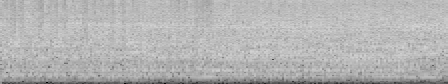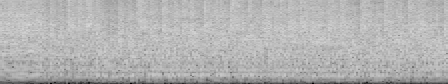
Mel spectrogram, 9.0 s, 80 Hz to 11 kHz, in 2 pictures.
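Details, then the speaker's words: Aprilia RS50 with YZ85 engine after clutch plate swap, two-stroke: healthy at idle, but the high raspy note stutters and breaks up as throttle opens; bogs under load; owner suspects tuning. "all right so in that clip the bike sounds super healthy at idle but as soon as you really get onto it you can kind of hear that like that like really takes over as soon as you start to like get on the gas"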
